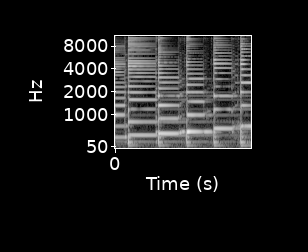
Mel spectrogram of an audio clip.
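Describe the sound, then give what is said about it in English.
Guitar picking through an E minor pentatonic scale: five clear plucked notes at an even pace, each ringing bright and sustained before the next, the pitch climbing step by step. “I'll just play through the E minor pentatonic scale so you can kind of see what I'm talking about. It sounds like this.”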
